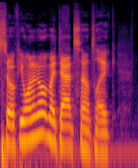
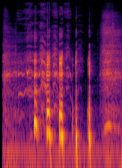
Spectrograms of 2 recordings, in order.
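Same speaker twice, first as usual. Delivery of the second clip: high-pitched burst of laughter; laughing. Real, not acted. Streamer cracking up at saying tide backwards, a high laugh. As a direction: let a squeal of a laugh slip out.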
